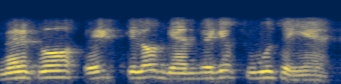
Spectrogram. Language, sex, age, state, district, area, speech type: Hindi, male, 18-30, Rajasthan, Jaipur, urban, conversation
